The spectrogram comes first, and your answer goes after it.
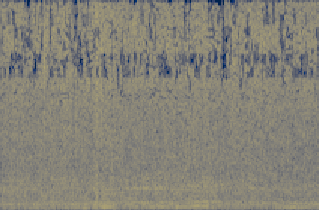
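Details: Low, droning buzz of bees gently foraging among flowers in a sunny meadow, wavering slightly in pitch over a soft, steady background hiss.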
